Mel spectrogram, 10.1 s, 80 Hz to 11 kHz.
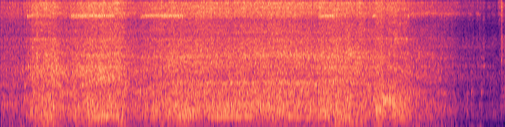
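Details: Honda Activa 6G BS6 scooter, 26,575 km, after fixing an unusual ECM current fault, jumped from another battery: clean start, steady idle picking up smoothly on throttle without misses; runs healthy.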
